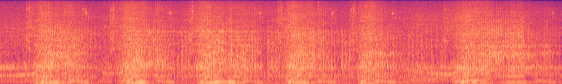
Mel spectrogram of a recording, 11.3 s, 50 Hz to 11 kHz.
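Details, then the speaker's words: 2016 Hyundai Sonata found with only half to one quart of black oil instead of four to four and a half; even after an oil change, revving brings a heavy rapping knock that grows with each blip, bottom end ruined by oil starvation. "when it's idling it's not so bad when we first brought it in it was knocking like crazy we did an oil change hoping maybe we might get lucky we did not"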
